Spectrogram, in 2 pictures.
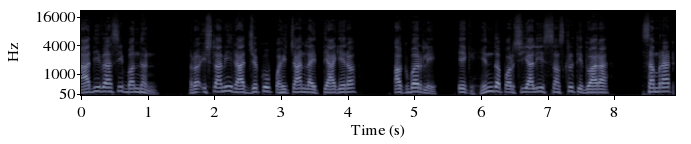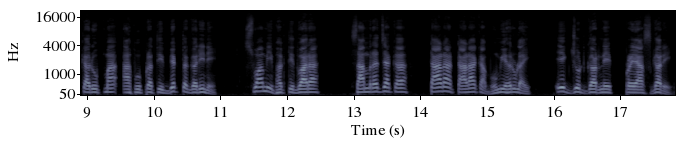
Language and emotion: Nepali, neutral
